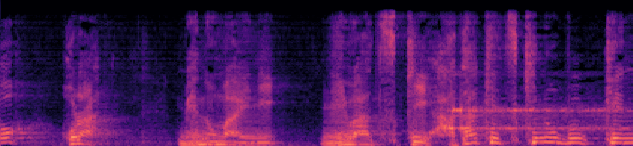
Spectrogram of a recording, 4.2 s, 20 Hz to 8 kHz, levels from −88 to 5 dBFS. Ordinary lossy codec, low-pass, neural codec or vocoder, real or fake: none; 7.2 kHz; vocoder, 24 kHz, 100 mel bands, Vocos; fake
